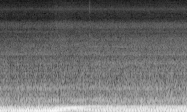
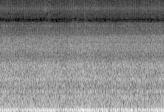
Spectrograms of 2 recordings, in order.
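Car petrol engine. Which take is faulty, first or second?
second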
